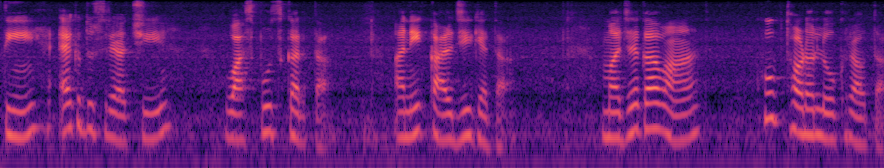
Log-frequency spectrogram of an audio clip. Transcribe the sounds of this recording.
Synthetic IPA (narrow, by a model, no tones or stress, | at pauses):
t̪ĩekd̪usɾjat͡ɕi | ʋasput͡skəɾt̪a̰ | anikald͡ʑiːɡʱɛt̪a̰ | məd͡ʑəɡaʋãt̪ | kʰuːpt̪ʰɔɽəlokɾaʋt̪a̰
